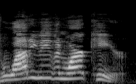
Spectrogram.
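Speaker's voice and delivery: mock outraged customer; indignant demand. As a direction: scold her like a useless clerk. Woman scolding her.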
